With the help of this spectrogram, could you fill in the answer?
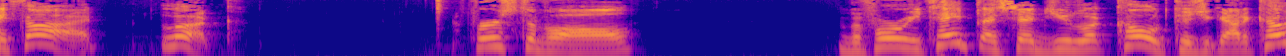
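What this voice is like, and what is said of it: Usual voice. Nothing is said of it.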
